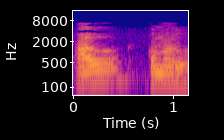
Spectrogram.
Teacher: lamnya nampak jelas ketika bertemu dengan huruf qaf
